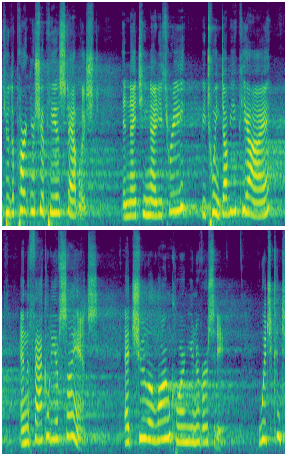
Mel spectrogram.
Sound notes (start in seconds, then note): none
